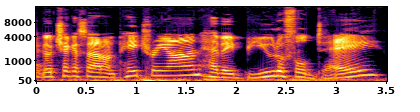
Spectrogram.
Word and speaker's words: Patreon: Just popping in a little early before the episode to tell you guys that we have a Patreon now, and it's very exciting. I just pronounced it Patreon, but it's actually Patreon.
